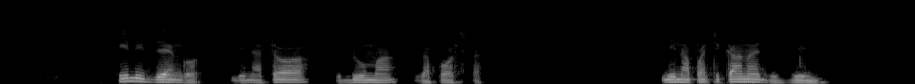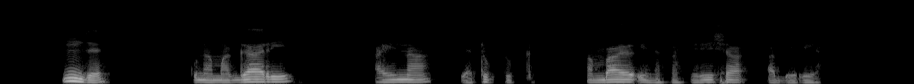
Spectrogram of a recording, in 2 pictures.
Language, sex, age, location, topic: Swahili, male, 18-24, Mombasa, government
